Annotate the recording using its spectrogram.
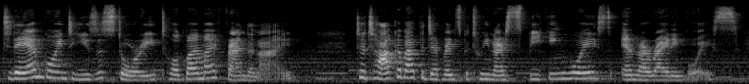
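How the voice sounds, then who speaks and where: A woman hosting a podcast, congested from a cold, chatting and explaining in a clear, casual way. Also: on the high side, normal speed, sharp tone, soft background music. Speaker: podcast host. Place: indoors.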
